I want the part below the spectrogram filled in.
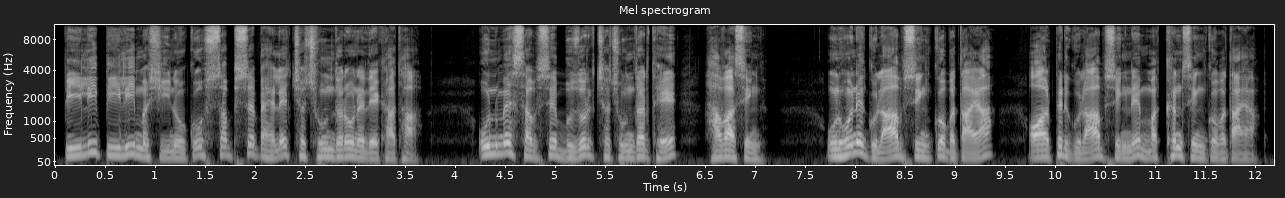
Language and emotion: Urdu, neutral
